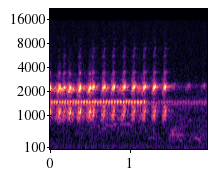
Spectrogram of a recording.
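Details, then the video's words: A quick series of about a dozen rasping croaks from tree frogs in a pond, delivered in under two seconds on an April night in North-East Italy, then silence apart from the steady mole cricket trill. "relaxing singing tree frogs in pond"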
